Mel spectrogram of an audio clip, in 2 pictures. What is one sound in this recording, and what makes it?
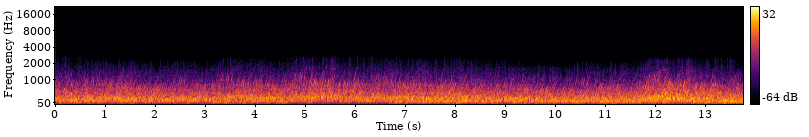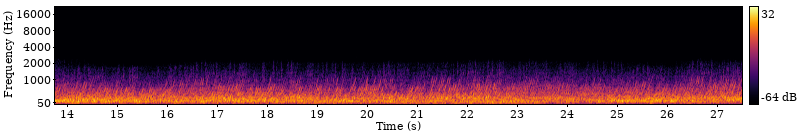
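Bubbles gurgle softly underwater.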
